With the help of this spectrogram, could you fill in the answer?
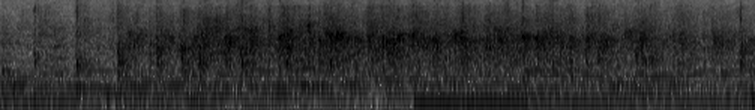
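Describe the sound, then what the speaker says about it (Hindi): A crowd at a spiritual talk claps in sustained applause, a dense, even patter of many hands that stays steady and fairly loud throughout. "देखो तालियां बज रही हैं, यही चाहिए।"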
